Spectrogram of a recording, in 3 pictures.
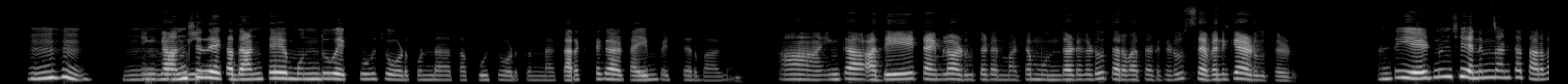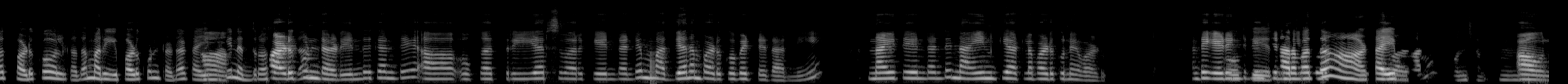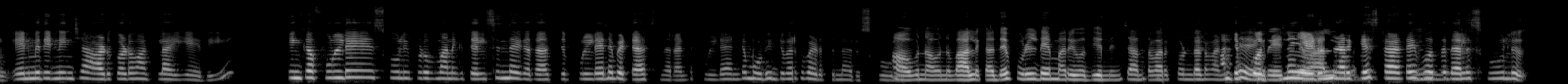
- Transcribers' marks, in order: in English: "కరెక్ట్‌గా టైమ్"; other noise; in English: "టైమ్‌లో"; in English: "సెవెన్‌కే"; tapping; in English: "టైమ్‌కి"; in English: "త్రీ ఇయర్స్"; other background noise; in English: "నైన్‌కి"; distorted speech; in English: "ఫుల్ డే స్కూల్"; in English: "ఫుల్ డేనే"; in English: "ఫుల్ డే"; in English: "ఫుల్ డే"; chuckle
- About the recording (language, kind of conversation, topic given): Telugu, podcast, పిల్లల స్క్రీన్ సమయాన్ని పరిమితం చేయడంలో మీకు ఎదురైన అనుభవాలు ఏమిటి?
